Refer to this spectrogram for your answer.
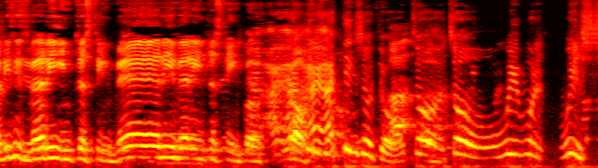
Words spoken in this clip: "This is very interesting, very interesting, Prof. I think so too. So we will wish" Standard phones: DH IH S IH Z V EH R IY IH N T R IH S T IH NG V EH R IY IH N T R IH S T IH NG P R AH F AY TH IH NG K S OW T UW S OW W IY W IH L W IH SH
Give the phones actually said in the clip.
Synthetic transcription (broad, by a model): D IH S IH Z V EH R IY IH N T R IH S T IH NG V EH R IY IH N T R IH S T IH NG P AH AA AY T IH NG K S OW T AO S OW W IY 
